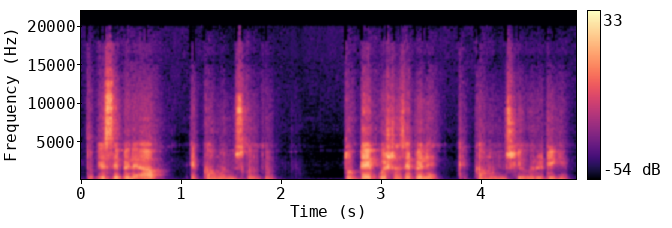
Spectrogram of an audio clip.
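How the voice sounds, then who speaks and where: A young man, teaching an exam-prep grammar lesson, who keeps checking in with students and reads English examples slowly. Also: fairly high pitch, a little mellow, a little hiss or hum.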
